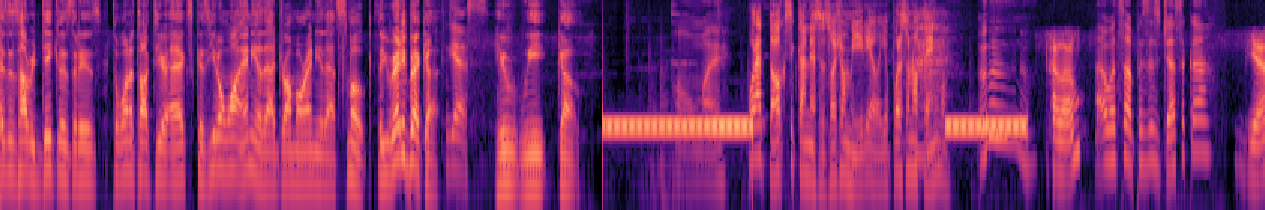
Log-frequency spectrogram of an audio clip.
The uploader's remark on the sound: We opened up the phone lines and asked our listeners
